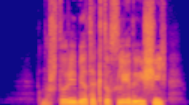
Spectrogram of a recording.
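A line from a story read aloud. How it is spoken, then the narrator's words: Hissed. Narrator (Russian): прошипел я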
